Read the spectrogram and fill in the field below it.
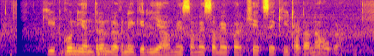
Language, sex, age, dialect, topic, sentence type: Hindi, male, 31-35, Awadhi Bundeli, agriculture, statement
